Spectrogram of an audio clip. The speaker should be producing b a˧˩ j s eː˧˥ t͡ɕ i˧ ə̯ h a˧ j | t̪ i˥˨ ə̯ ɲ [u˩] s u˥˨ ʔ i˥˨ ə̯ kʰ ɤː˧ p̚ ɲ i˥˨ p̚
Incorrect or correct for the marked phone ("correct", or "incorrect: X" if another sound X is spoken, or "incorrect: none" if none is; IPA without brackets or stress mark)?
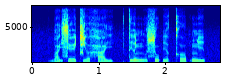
correct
